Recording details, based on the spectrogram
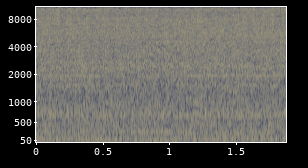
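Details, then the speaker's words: Van after a day of repairs, with the breather off: engine idles with a steady, even low rumble, no knocks, misses or rhythm changes; runs smooth and sounds healthy. "Motors run smooth sounds good give her just a little bump here"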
